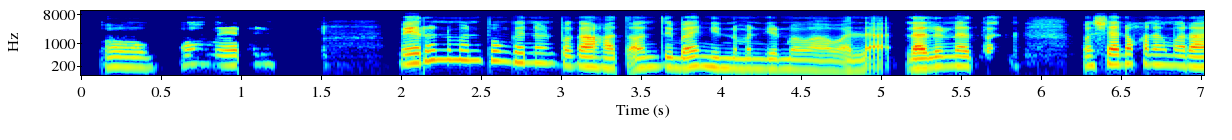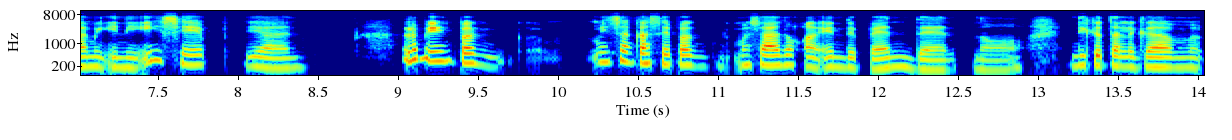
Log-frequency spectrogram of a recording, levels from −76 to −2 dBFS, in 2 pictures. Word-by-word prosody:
Opo, 190 +1 -7 0.2
mayro'n 230 +2 -3 0.8
mayro'n 255 +7 +5
naman 315 -1 -4
pong 300 -2 -4
gano'ng 260 -1 -3
pagkakataon. 195 -2 +2
'Di 190 -2 -4
ba 180 - +6
hindi 200 -2 -2
naman 170 -1 -6
'yon 170 - -2
mawawala, 155 -3 -3 0.2
lalo 175 +3 +8
na 205 -1 +2
'pag 185 - -7 0.4
masyado 230 +3 +4
ka 240 0 -1
ng 225 - -1
maraming 200 -2 +2
iniisip, 225 - 0 0.2
'yan. 185 -1 -5 0.5
Alam 325 - +1
mo - - 0
'yon, 290 +1 0
'pag 255 -2 +5 0.7
minsan 275 +2 -1
kasi 255 -3 +1
'pag 220 -2 +1 0.2
masyado 220 +1 +2
kang 195 -3 0
independent, 180 -3 -3
'no, 155 +2 -12 0.2
hindi 215 +1 -5
ka 215 - +2
talaga 195 -2 0
mam 185 -1 -11
200 Hz, 160 wpm, -24 LUFS, 185-230 Hz, 0.8 s, lalo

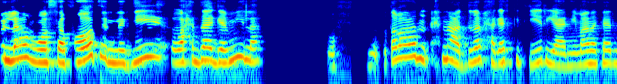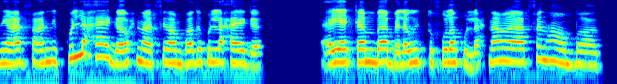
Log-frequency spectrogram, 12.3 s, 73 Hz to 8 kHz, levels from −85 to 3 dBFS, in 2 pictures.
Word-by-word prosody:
كلّها 295 +3 +5
مواصفات 255 +3 +5
إن 240 -5 -1
دي 315 +4 +1
واحدة 260 +3 +2
جميلة، 260 +1 +1 0.6
وف 390 - -15 0.3
وطبعًا 330 -3 0 0.2
إحنا 295 -2 -2
عدينا 245 +3 0
بحاجات 245 -3 -3
كتير، 255 0 -9
يعني 205 -3 -3
معنى 230 +2 -1
كده 240 +1 -4
إن 235 0 -6
هي 235 - 0
عارفة 245 0 -1
عنّي 255 +2 -2
كُلّ 320 +10 +2
حاجة 325 -11 0
وإحنا 255 +1 -2
عارفين 230 +2 -2
عن 245 -1 +1
بعض 235 +2 -1
كُلّ 255 0 -2
حاجة، 235 -6 -2 0.6
أيًا 250 +3 +4
كان 255 0 +1
بقى 255 -2 +3
بلاوي 225 +3 0
الطفولة 250 0 -2
كلّها 205 -2 -6
إحنا 260 - -6
عارفينها 265 0 -1
عن 230 -2 -4
بعض. 215 -2 -7
255 Hz, 180 wpm, -22 LUFS, 235-275 Hz, 0.6 s, كلّها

